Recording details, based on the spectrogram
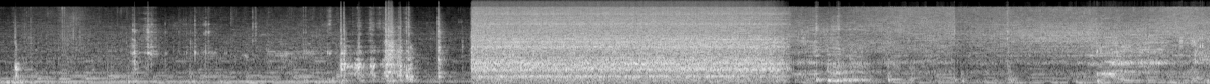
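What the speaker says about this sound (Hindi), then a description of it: "अब हम इसको चॉपर में डालेंगे और इसको चॉप कर लेंगे" Electric chopper whirring loudly as it chops fried onion, a dense steady motor roar lasting a few seconds, framed by softer clattering kitchen handling before and after.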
